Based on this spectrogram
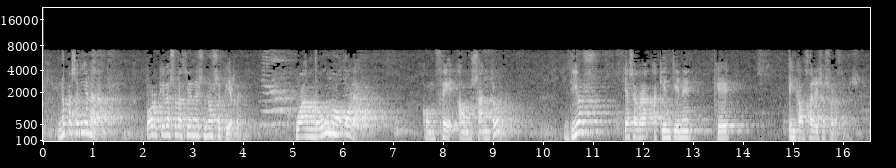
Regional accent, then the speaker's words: Aragon, Spain; patrono de Aragón, de donde yo soy

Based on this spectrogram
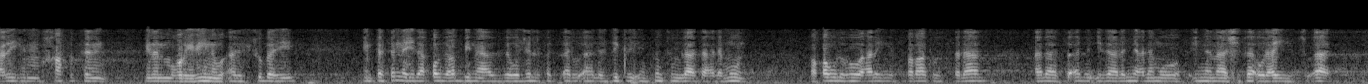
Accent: Algeria; شاع عندنا في الجزائر

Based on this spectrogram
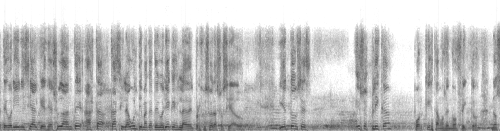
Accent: Santa Fe, Argentina; Yo soy de Santa Fe.

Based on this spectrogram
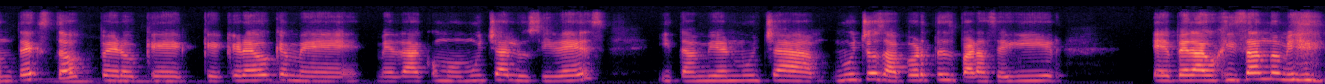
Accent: Puebla, Mexico; now in San Cristóbal de las Casas, Mexico; hoy les hablo desde San Cristóbal de las Casas, desde Chiapas, pero yo soy de Puebla, nací y crecí en Puebla, que Puebla es un estado que está muy cerca de la Ciudad de México, y crecí en la ciudad, en el ámbito urbano

